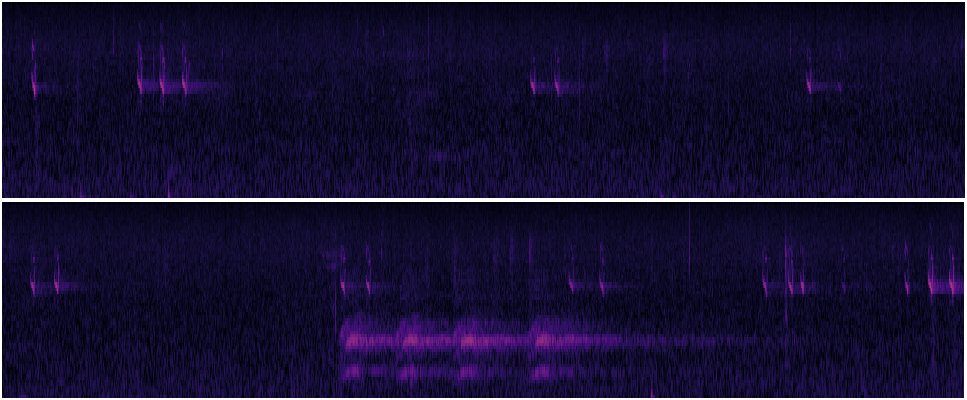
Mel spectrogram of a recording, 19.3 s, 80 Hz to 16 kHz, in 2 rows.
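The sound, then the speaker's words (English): A wild bird somewhere in the trees calls repeatedly with short, high chirps spaced irregularly, then a longer, lower, clucking call runs for a couple of seconds, all over a steady low rumble with no talking. “Now it's about 20 minutes later and he's still here in the trees somewhere. Stop. There's that wild bird.”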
